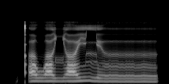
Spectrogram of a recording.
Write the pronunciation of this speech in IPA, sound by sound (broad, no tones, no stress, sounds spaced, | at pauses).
kʼ ʌ w ʌ ʎ ʌː j lʲ ɯː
